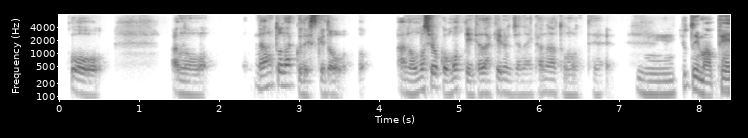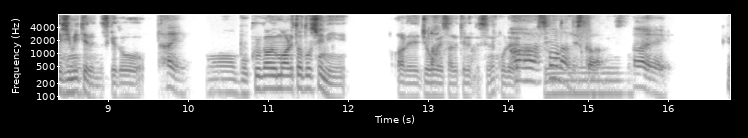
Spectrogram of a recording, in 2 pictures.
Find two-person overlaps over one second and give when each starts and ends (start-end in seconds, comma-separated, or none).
14.0-15.6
